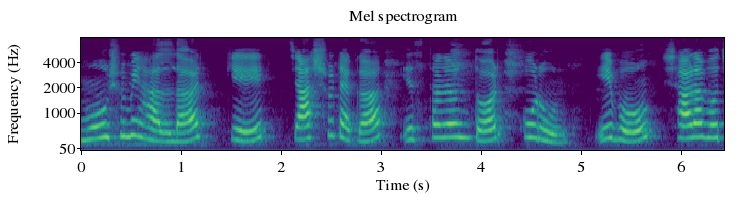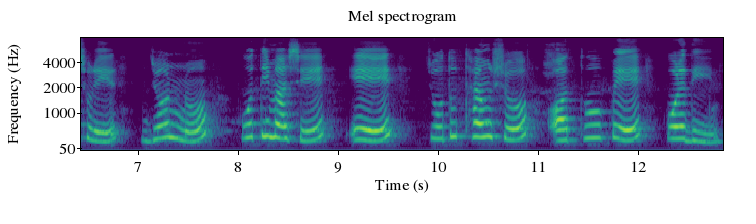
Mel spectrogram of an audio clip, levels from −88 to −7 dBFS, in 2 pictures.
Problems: none marked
